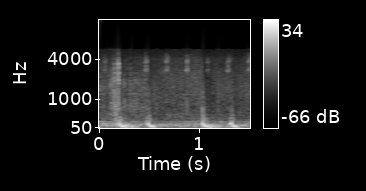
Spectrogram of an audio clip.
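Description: Regular paired lub-dub heart sounds, about 72 beats a minute, a normal heartbeat reproduced in a broadcast advertisement.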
